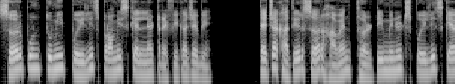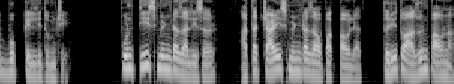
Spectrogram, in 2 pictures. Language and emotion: Goan Konkani, neutral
